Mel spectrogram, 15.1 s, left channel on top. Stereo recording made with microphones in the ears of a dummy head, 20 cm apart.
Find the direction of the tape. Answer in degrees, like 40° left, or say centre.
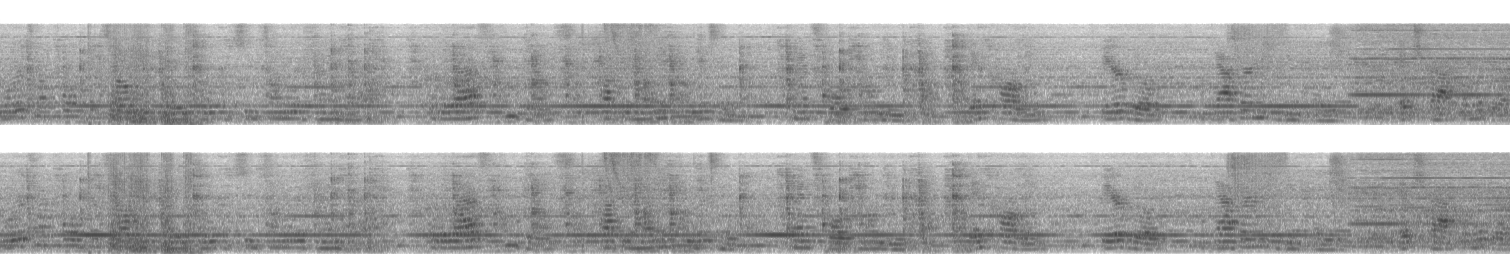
20° right.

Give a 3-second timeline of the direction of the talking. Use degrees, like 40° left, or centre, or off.
10° left, 10° right, 10° right, centre, 10° left.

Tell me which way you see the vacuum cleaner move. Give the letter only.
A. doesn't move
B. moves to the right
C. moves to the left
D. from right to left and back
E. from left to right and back
A.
